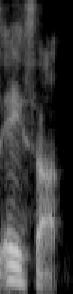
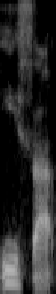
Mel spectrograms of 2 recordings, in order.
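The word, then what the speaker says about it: Aēsop: for the brand ESOP which I used to pronounce as Aesop but I did some research before today and I found out it's called It's pronounced ESOP but ESOP soap in beauty products that's who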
